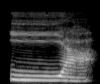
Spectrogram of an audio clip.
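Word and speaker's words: เอีย: When you pronounce it, it's gonna sound like ear. Like your ear. Sounds same. Ear.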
